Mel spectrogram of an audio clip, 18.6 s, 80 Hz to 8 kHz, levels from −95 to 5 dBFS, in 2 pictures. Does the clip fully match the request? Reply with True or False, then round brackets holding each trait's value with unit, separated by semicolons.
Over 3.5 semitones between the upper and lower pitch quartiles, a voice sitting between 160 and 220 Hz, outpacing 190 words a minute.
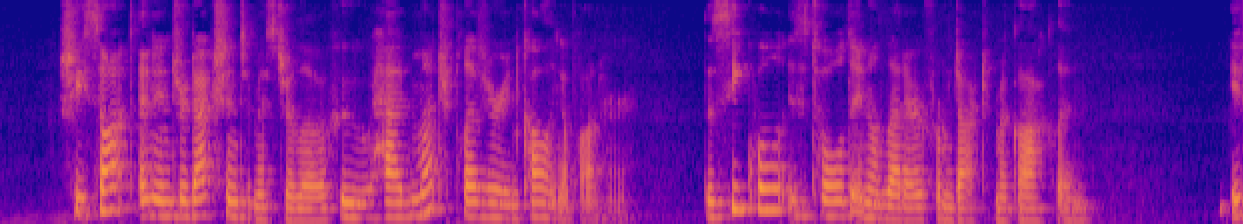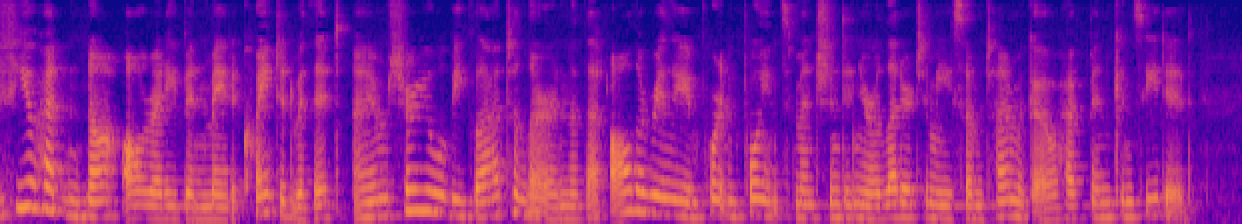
True (4.0 semitones; 190 Hz; 200 wpm)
